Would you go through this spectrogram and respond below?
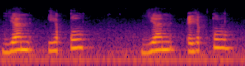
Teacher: قوف کو پر پڑھنا ہے، ضمہ ہے، ہونٹوں کو گول کرتے ہوئے ینعقو، ینعقو، عین کی آواز کسرہ کے ساتھ باریک کریں گے، وسط حلق سے نکالتے ہوئے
